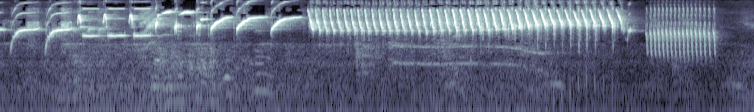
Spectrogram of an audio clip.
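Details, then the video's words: Male canary singing to prepare a female for mating and nest building; a string of rising swept whistles, then a long rapid rolling trill for three seconds and a brief lower buzzy trill at the end. "اقوى تغريد ذكر الكناري لتجهيز انثى الكناري للتزاوج و تحفّزها على بناء العش CANTO CANÁRIO"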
